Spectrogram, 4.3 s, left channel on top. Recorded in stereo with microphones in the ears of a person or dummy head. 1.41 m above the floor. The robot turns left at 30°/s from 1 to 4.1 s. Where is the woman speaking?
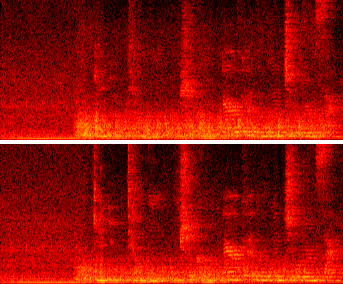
50° left, 2 m; by 4.2 s 10° left, 2 m.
